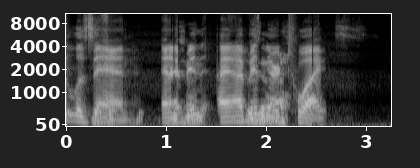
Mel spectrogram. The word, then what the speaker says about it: Lausanne: I say Lausanne, and I've been there twice. Yeah, and that's how I pronounce it when I was a resident.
